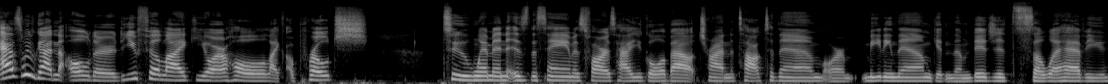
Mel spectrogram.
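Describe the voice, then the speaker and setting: In a very clean recording with a silent background, a woman speaks in a normal speaking voice. She has a fairly low pitch, a moderate pace and ordinary pitch variation. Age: 40s. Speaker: podcast host. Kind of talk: casual chat. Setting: studio.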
